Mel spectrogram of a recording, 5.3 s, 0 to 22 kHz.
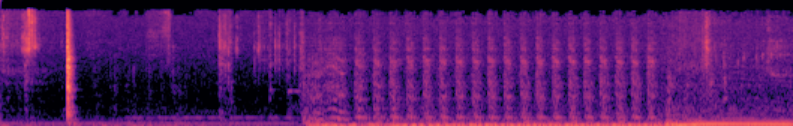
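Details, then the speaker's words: Turbo 2JZ Lexus IS300, newly running after the reversed cam sensor polarity was fixed: the starter cranks steadily for noticeably longer than before until the engine catches and settles into a rough idle. Extended cranking before start. "notice the car cranks for a little bit longer before it starts now"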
